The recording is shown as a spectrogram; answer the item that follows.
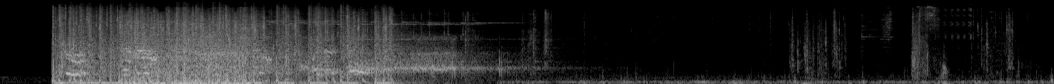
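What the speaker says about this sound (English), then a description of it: "I was just holding down the shoot button." Rapid video game gunfire from a held-down trigger roars loud and dense for about three and a half seconds, then cuts to quieter ambience with scattered faint clicks and thuds.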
